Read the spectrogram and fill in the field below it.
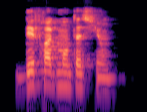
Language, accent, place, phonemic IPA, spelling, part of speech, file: French, France, Lyon, /de.fʁaɡ.mɑ̃.ta.sjɔ̃/, défragmentation, noun, LL-Q150 (fra)-défragmentation.wav
- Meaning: defragmentation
